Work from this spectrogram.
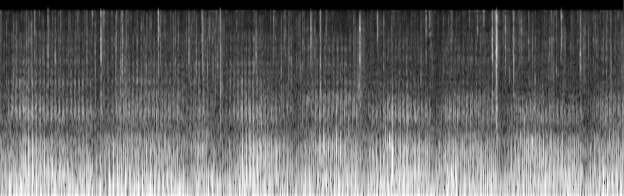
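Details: Rumbling cat purr with breathy pulses roughly every second, slightly uneven in strength, mixed with crackling fireplace pops and snaps.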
